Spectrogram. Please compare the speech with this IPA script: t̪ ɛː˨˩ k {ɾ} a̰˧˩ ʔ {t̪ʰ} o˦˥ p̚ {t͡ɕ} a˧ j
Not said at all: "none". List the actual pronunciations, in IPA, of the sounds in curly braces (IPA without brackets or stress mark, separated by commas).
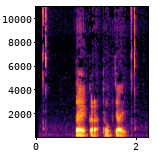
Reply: ɾ, t̪ʰ, t͡ɕ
